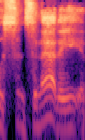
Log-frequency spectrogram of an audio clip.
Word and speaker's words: Cincinnati: Now we know Cincinnati in English is spelled C-I-N-C-I-N-N-A-T-I. Two N's. Cincinnati. Cincinnati, right? The N is emphasized. There's a dogesh in the N. Cincinnati, right?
